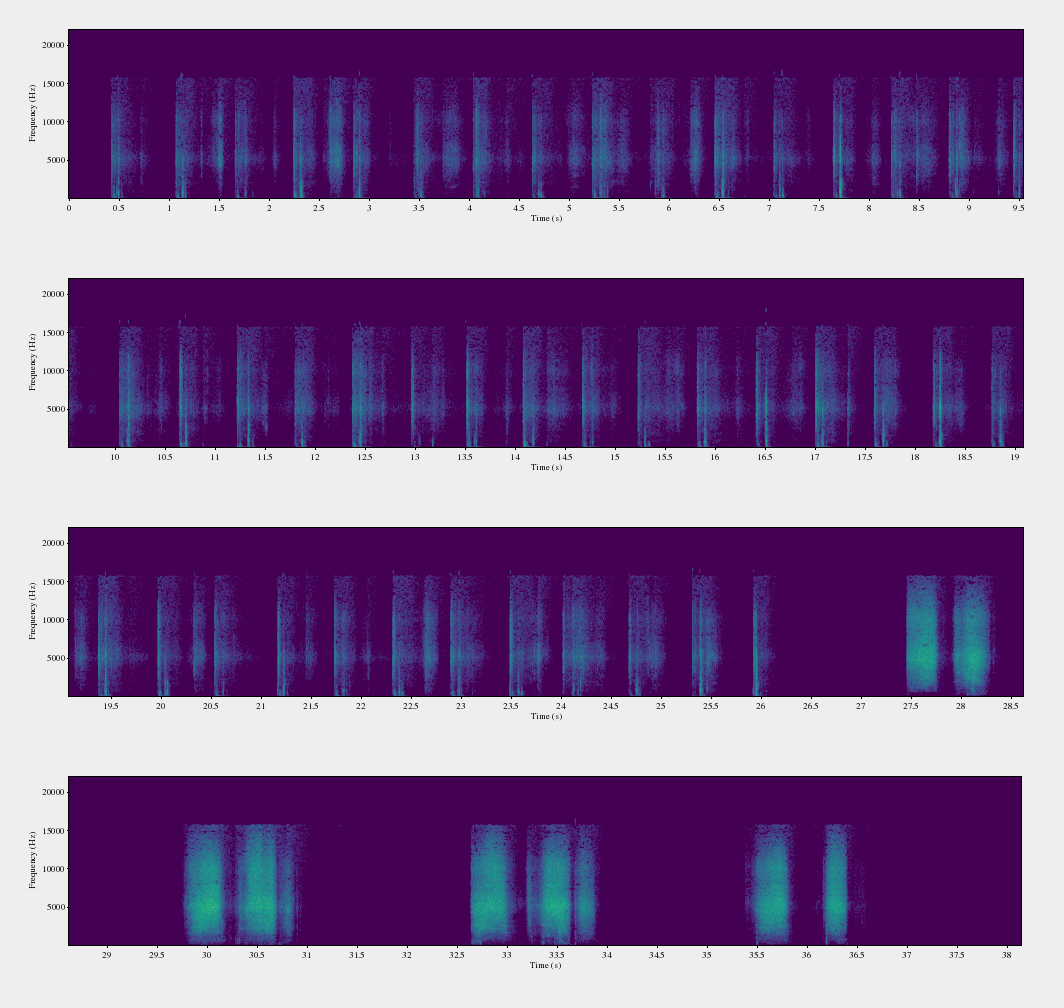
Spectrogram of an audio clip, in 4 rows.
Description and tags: footsteps socks wood
Foley footsteps, socks on wood.
Beyer M110-> ULN-2.
no-noise, foot, steps, walking, wooden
